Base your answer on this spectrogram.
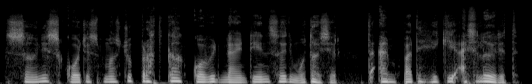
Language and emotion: Kashmiri, fearful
